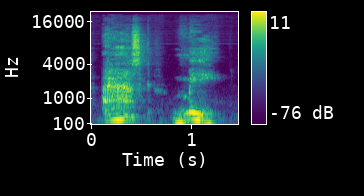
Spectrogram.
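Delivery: punched, high-pitched retort; stern coach firing it straight at him; insistent, exasperated command; intense demand. A narrator's reading. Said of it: "now laser beaming straight at me".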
